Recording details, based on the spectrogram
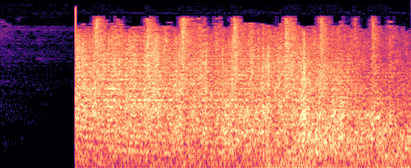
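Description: Heavy rumbling blasts and crackling roar from a Russian missile strike on the Ukrainian city of Ternopil, dense and continuous after a half-second of silence, loud and sustained with rolling booms.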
